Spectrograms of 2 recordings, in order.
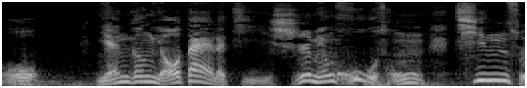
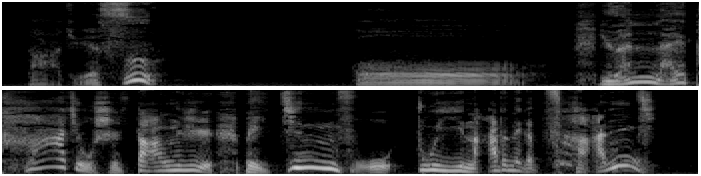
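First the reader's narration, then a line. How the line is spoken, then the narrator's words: Murmuring. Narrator (Chinese): 田文静喃喃地说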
